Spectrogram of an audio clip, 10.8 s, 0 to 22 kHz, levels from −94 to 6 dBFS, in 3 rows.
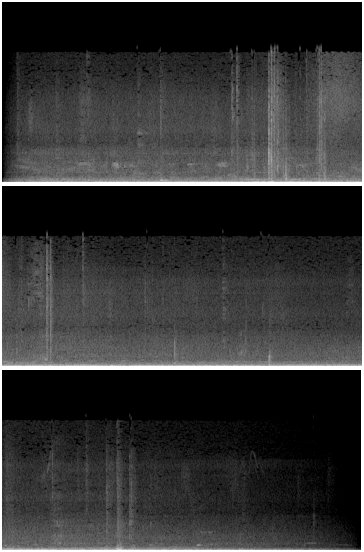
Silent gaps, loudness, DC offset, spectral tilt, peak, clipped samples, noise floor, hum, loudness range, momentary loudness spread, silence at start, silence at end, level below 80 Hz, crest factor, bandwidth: none; -28 LUFS; under 0.1%; -5.5 dB/octave; -2 dBFS; under 0.1%; -47 dBFS; none; 2 LU; 11 LU; 0.05 s; 0.35 s; -24 dBFS; 20 dB; 16 kHz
